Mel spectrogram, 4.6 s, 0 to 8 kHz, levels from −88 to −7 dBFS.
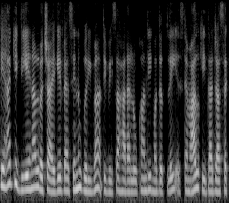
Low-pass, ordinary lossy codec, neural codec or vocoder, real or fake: none; none; codec, 16 kHz, 0.8 kbps, ZipCodec; fake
